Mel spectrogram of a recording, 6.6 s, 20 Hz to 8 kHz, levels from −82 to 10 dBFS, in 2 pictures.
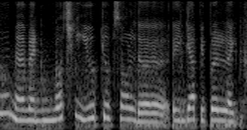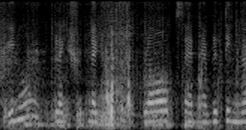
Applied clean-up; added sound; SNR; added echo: neural mask model RNNoise.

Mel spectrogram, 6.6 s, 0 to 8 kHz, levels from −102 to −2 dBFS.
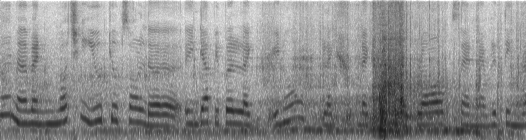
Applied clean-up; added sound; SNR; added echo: none; Skateboard; -1 dB; none.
